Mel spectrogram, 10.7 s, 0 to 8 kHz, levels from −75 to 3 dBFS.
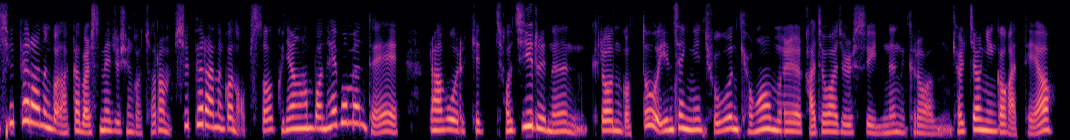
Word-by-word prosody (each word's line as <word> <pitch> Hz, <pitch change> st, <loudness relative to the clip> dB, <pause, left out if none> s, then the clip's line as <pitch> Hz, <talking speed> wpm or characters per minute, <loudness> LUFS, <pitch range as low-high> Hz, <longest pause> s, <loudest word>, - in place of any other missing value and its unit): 실패라는 370 Hz, -6 st, +3 dB
건 205 Hz, -, 0 dB
아까 185 Hz, +6 st, -2 dB
말씀해주신 185 Hz, +2 st, -2 dB
것처럼 180 Hz, +6 st, -5 dB
'실패라는 310 Hz, -4 st, +1 dB
건 245 Hz, -2 st, 0 dB
없어. 215 Hz, +2 st, -5 dB
그냥 240 Hz, +3 st, +2 dB
한번 255 Hz, -1 st, +3 dB
해보면 360 Hz, +2 st, +2 dB
돼.'라고 210 Hz, +5 st, -1 dB
이렇게 195 Hz, 0 st, -7 dB
저지르는 210 Hz, -, +1 dB
그런 210 Hz, -1 st, +1 dB
것도 300 Hz, -, 0 dB
인생에 225 Hz, +2 st, +3 dB
좋은 220 Hz, +4 st, 0 dB
경험을 200 Hz, -2 st, +1 dB
가져 155 Hz, +3 st, -3 dB
와 185 Hz, -1 st, +1 dB
줄 165 Hz, -2 st, -4 dB
수 165 Hz, -, -7 dB
있는 165 Hz, +3 st, -6 dB
그런 160 Hz, -, -7 dB
결정인 205 Hz, +2 st, +2 dB
것 175 Hz, -2 st, 0 dB
같아요. 155 Hz, -, -1 dB
210 Hz, 375 characters per minute, -19 LUFS, 180-245 Hz, -, 실패라는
